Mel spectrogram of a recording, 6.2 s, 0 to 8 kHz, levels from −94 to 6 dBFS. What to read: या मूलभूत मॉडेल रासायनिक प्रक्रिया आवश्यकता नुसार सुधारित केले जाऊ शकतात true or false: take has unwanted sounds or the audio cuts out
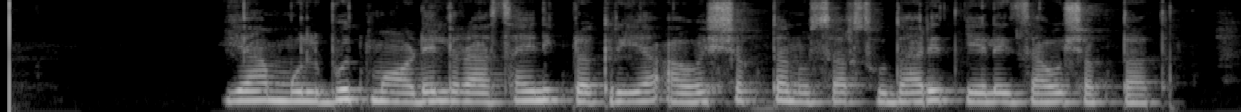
false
